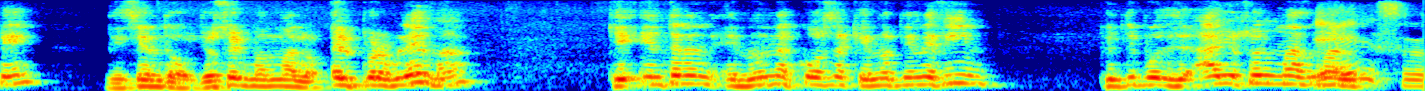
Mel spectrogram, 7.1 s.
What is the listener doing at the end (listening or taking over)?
listening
